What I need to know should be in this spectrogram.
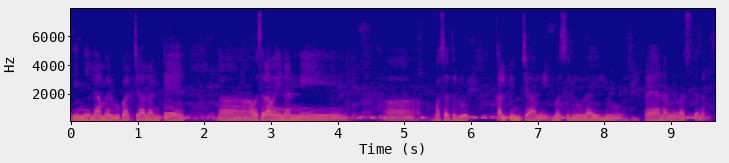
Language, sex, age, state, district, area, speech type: Telugu, female, 30-45, Telangana, Peddapalli, rural, spontaneous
